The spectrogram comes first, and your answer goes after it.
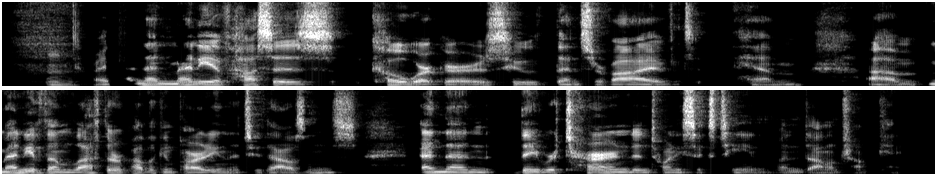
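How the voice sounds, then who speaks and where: With an American accent and a plain, everyday voice, a man speaks at a moderate pace in a fairly low pitch, using lively intonation and big swings in loudness on a very clean recording with a silent background. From US, socially conservative union area. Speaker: history professor. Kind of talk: casual interview.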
